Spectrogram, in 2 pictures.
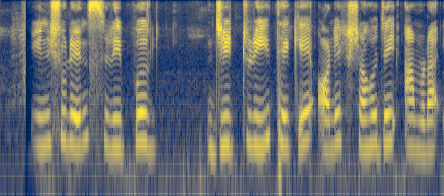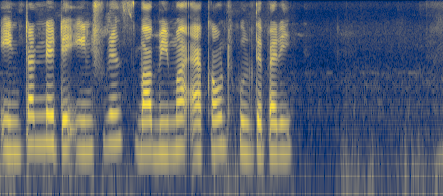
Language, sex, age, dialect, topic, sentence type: Bengali, female, 18-24, Northern/Varendri, banking, statement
